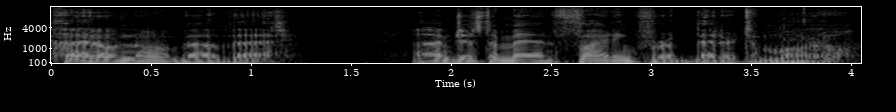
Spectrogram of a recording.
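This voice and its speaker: Heroic captain, low husky voice, expressive swings, earnest, resolute, humble, video game. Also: male voice, a little fast, heavily acted. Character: steadfast, humble male soldier hero captain.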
